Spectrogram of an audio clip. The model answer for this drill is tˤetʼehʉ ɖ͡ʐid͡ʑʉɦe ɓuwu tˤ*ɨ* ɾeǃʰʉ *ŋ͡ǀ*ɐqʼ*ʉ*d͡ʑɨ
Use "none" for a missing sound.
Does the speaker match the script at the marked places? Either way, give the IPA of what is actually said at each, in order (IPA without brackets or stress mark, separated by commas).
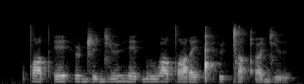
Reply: ɨ, ǀ, ʉ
